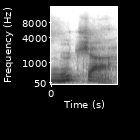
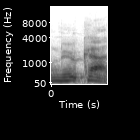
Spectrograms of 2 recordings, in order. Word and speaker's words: Mucha: folio and that's Alons Mucha or Muka depending on how you pronounce it.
